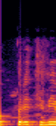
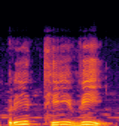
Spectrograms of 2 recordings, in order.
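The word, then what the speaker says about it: पृथिवी: प्रीथि वी हम थ पर छोटी इ की मात्रा बोलना भूल जाते हैं। प्री थी वी और पहला वाला आ छोटी इ की मात्रा है।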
